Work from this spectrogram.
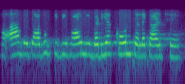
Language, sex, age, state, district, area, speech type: Maithili, female, 45-60, Bihar, Sitamarhi, urban, conversation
